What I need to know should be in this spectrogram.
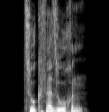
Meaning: dative plural of Zugversuch
- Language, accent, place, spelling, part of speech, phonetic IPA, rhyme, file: German, Germany, Berlin, Zugversuchen, noun, [ˈt͡suːkfɛɐ̯ˌzuːxn̩], -uːkfɛɐ̯zuːxn̩, De-Zugversuchen.ogg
